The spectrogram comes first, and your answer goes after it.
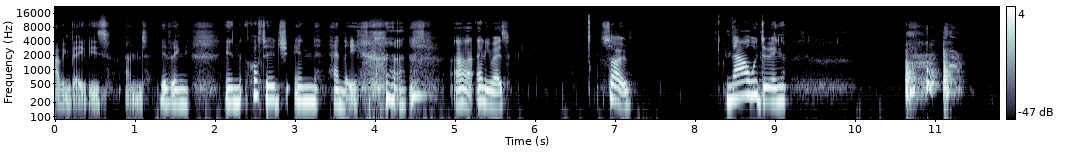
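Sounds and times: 
speech: 0.0s - 5.8s, 6.8s - 7.3s, 8.3s - 9.4s
raspy chesty phlegmy coughs: 10.6s - 11.4s.

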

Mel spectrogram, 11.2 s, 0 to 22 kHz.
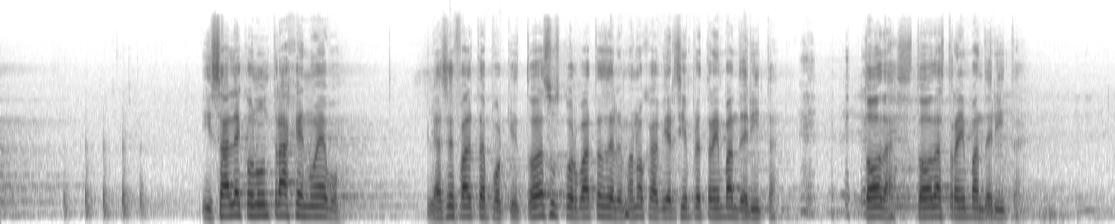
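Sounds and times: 
knocking on a door: 0.6s - 1.6s
speech: 2.0s - 3.5s, 4.3s - 7.9s, 8.6s - 10.3s.

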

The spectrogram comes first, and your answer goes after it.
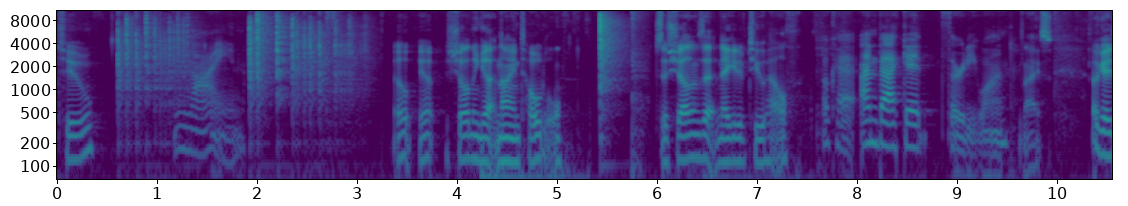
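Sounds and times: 
speech: 0.1s - 0.5s, 1.2s - 2.0s, 3.4s - 5.2s, 6.0s - 10.5s
dice clattering across a hard table surface: 0.6s - 3.2s.

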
